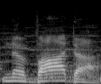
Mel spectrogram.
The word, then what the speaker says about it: Nevada: Don't focus on the focus on the vat. Nevada. – Nevada.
